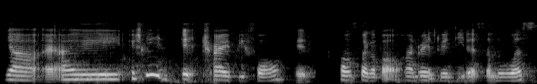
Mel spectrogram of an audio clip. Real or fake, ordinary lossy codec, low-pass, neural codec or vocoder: fake; none; 7.2 kHz; codec, 16 kHz, 8 kbps, FreqCodec, larger model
